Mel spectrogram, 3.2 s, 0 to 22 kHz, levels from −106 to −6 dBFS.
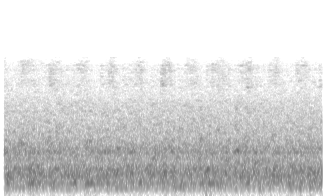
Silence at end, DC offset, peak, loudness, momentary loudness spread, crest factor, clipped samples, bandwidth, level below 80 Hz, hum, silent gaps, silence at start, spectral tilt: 0 s; under 0.1%; -42 dBFS; -56 LUFS; 1 LU; 12 dB; under 0.1%; 7.4 kHz; -88 dBFS; none; none; 0.05 s; -5.5 dB/octave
